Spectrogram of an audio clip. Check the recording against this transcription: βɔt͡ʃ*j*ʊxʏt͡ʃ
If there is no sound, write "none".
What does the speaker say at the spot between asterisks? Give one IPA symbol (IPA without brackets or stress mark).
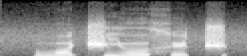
j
